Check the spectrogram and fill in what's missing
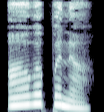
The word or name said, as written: ಆವಪನ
